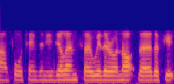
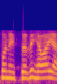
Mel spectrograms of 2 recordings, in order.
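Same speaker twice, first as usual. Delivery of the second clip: loud, excited voice, pitched high. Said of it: "love the excitement in your voice".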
